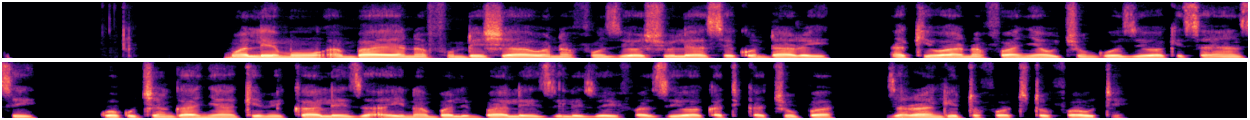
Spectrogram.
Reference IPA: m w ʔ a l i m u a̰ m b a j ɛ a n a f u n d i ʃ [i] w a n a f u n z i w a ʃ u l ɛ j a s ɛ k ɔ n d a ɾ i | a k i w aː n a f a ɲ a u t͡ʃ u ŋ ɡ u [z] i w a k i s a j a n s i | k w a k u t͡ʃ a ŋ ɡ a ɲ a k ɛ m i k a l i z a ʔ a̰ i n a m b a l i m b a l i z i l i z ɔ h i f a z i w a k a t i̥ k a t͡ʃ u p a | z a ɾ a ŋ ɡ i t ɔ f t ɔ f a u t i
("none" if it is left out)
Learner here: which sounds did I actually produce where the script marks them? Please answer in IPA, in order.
a, z

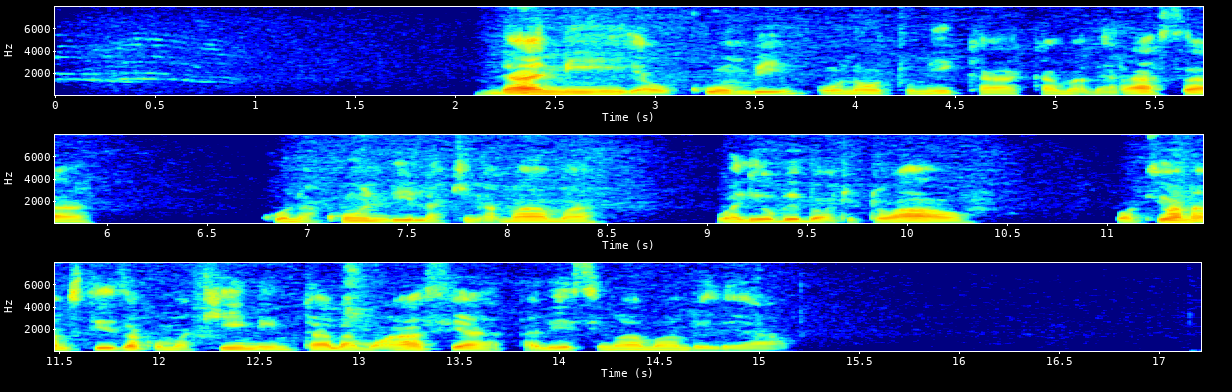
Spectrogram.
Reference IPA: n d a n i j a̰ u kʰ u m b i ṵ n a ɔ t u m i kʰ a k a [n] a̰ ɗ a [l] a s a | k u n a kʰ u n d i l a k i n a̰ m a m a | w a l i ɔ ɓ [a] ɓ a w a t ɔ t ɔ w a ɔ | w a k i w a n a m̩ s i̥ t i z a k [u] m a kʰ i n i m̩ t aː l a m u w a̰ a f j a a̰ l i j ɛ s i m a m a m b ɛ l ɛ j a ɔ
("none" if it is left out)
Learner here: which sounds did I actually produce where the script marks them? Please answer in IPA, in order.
m, ɾ, ɛ, u

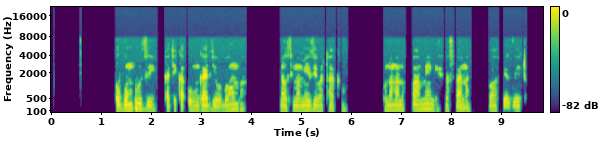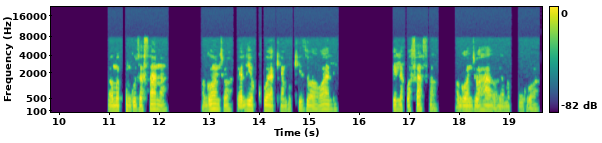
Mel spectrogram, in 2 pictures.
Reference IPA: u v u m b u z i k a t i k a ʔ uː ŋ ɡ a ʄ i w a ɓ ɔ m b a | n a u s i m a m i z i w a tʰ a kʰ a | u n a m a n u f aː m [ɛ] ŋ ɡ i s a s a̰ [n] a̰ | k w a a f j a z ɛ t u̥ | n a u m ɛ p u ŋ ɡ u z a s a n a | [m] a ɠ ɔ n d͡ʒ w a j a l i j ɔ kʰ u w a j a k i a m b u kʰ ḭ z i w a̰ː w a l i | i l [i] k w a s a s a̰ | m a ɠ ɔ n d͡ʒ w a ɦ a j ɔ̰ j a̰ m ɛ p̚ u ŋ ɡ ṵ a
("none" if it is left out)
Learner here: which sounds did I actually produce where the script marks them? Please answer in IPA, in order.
ɛ, n, m, a

